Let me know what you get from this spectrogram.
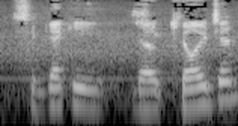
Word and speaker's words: Shingeki no Kyojin: We've attempted to watch Attack on Titan, also known as Shingeki no Kyojin. I think I'm saying that right, Sherman? – Sure, close enough. – Okay. – Shingeki no Kyojin, close enough. I think that's what you said.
